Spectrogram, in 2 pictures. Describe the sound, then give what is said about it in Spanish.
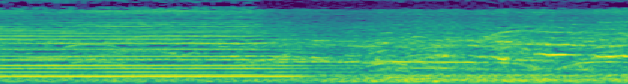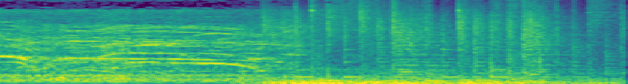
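Interoceanic Train of the Isthmus of Tehuantepec at Coatzacoalcos, on its run from Salina Cruz: a long, loud sustained horn blast, crowd noise and voices, then the heavy rolling rumble and clatter of the cars. “Bueno, pues ahí está en Coatzacoalcos, en el tren”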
